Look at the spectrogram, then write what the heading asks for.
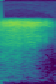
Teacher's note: سین کا آپ کا جو ہمس بھی شو ہو گیا اور سیٹی بھی، اور یاد رکھیے گا جب بھی کوئی حرف، کوئی سا بھی حرف ساکن ہوتا ہے نا تو اس کی جو کوالٹیز ہوتی وہ زیادہ باہر آ جاتی، زیادہ ہمیں اس کو شو کرنا پڑتا ہے، ٹھیک ہے؟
